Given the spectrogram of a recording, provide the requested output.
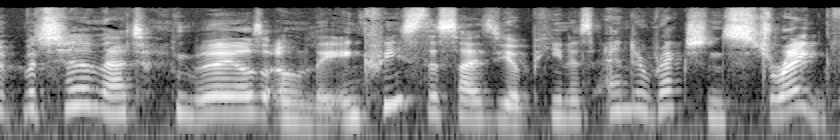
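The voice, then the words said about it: Put-on British accent. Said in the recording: “I can do this in the British accent if you like.”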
